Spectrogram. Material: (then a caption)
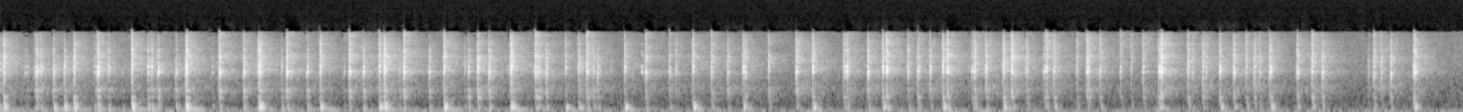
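Glass. Long natural nails gently tap a flat, solid, glossy black glass tabletop in a quick, steady stream of dozens of short, crisp clicks. Each tap is bright with a slight low thud beneath and dies away almost instantly.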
